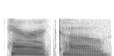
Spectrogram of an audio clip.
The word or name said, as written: haricot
